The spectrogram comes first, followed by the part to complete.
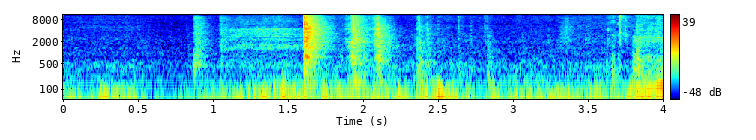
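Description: Hard plastic graded-card slabs being handled and swapped: a few sharp clicks and knocks, the sharpest about one and a half seconds in.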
